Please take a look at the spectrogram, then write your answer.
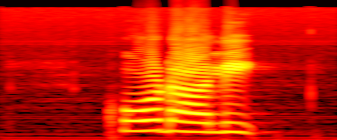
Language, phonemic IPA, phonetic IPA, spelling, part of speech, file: Tamil, /koːɖɑːliː/, [koːɖäːliː], கோடாலி, noun, Ta-கோடாலி.ogg
- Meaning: axe, hatchet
